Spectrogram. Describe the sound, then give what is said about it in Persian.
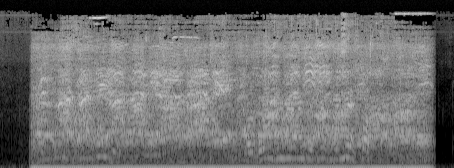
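A large crowd of students chants and shouts together at a protest march in Golshahr, Karaj, in a loud, continuous roar, with rhythmic rising calls repeating throughout before cutting off abruptly. “دانش آموزان هم در برخی شهرها به تظاهرات آمدند و در گلشهر کرج از جمله اقدام به راهپیمایی اعتراضی کردند.”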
